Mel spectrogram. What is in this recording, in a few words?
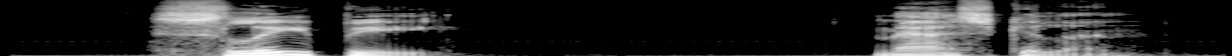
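"sleepy", English, male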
